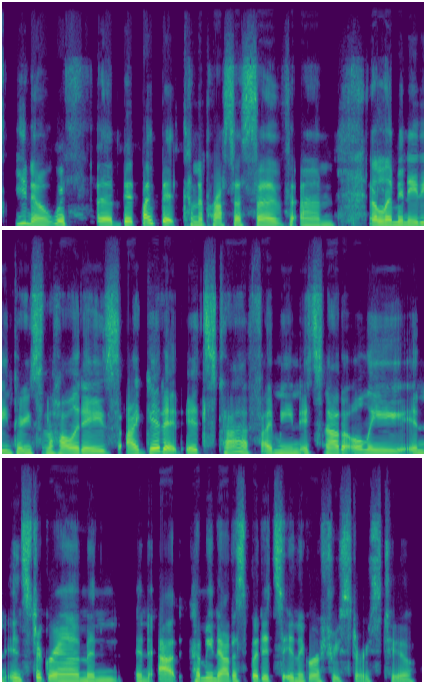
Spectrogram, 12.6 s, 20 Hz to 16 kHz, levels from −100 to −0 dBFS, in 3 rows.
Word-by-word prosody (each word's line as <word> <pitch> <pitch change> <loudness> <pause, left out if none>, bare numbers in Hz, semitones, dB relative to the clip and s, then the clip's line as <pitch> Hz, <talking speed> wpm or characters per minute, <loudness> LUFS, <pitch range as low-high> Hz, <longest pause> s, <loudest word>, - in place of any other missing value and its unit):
you 260 +2 -1
know, 170 -6 +1
with 220 +4 0 0.3
the 190 -1 +3
bit-by-bit 225 +5 +2
kind 190 -2 -4
of 185 - -3
process 165 0 0
of, 155 -4 +2 0.2
um, 145 -2 -3 0.4
eliminating 175 -2 +3
things 160 -3 -1
in 170 - -7
the 170 - 0
holidays. 165 -3 +2
I 185 +2 +4
get 235 +8 +3
it, - - +3
it's 180 +2 -1
tough, 190 -2 -1
I 160 - +2
mean, 155 -1 -3
it's 170 - -3
not 195 +2 +4
only 180 -5 +1
in 155 -2 -2
Instagram 165 -6 +1
and 145 -1 -3 0.2
and 155 - -3
at - - +5
coming 185 -2 0
at 160 0 +4
us, 160 - -1
but 175 -2 +1
it's 155 - -1
in 175 - -1
the 160 - -2
grocery 140 -1 -3
stories, 130 +1 -6
too. 130 - -5
170 Hz, 190 wpm, -24 LUFS, 155-185 Hz, 0.4 s, at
